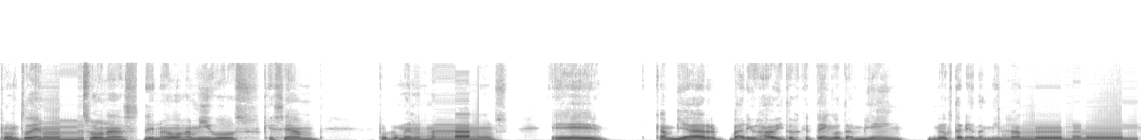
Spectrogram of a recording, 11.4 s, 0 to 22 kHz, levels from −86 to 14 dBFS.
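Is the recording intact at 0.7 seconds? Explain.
No. From 0.40 to 0.83 s there is robotic sound from repeated short buffers: a rigid, metallic 66.8 Hz buzz throughout, likely from one 15 ms chunk looping. Unlike a dropout, it never goes silent.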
